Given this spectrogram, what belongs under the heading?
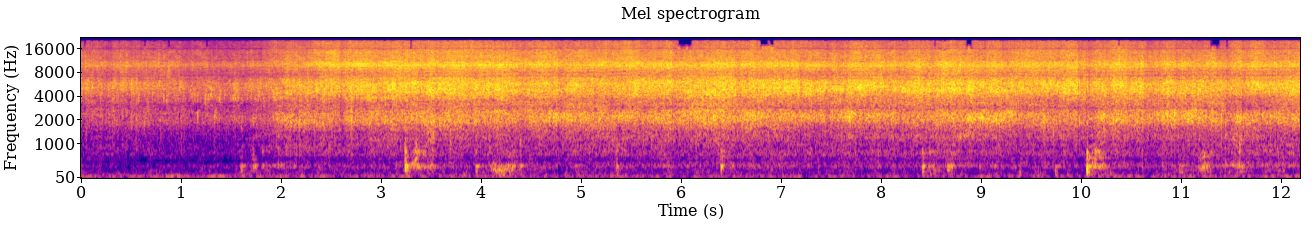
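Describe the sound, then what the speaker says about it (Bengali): Fish sizzles in hot oil in a pan on a home stove, a steady bright crackle and hiss with scattered pops, close and continuous throughout. "এই সাইডে মাছ ভাজতেছি।"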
